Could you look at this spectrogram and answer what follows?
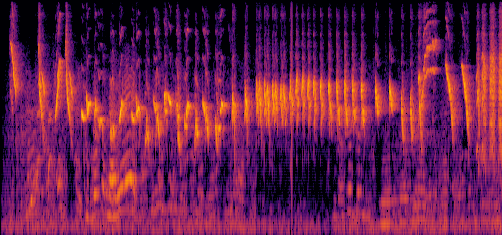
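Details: Green leafbird singing prolifically amid a city centre: a fast, continuous run of bright chirped and slurred notes, ending in rapid even trills and buzzy upswept phrases, with a soft low hum underneath.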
